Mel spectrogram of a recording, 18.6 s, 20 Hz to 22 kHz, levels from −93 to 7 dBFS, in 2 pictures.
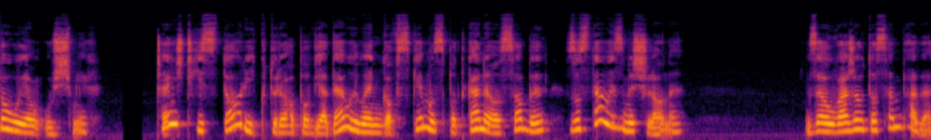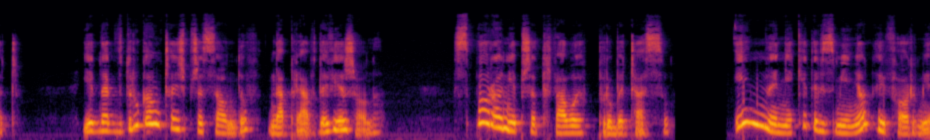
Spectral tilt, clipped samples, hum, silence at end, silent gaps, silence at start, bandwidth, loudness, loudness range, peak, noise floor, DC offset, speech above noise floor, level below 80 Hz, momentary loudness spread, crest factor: -5 dB/octave; under 0.1%; none; 0 s; 1.23-1.42 s, 16.06-16.57 s; 0 s; 12.5 kHz; -18 LUFS; 3 LU; -4 dBFS; -65 dBFS; under 0.1%; 48 dB; -60 dBFS; 12 LU; 14 dB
